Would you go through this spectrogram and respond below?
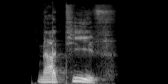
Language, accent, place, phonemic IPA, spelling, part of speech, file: German, Germany, Berlin, /naˈtiːf/, nativ, adjective, De-nativ.ogg
- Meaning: 1. native 2. virgin (of olive oil, obtained by mechanical means, so that the oil is not altered)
